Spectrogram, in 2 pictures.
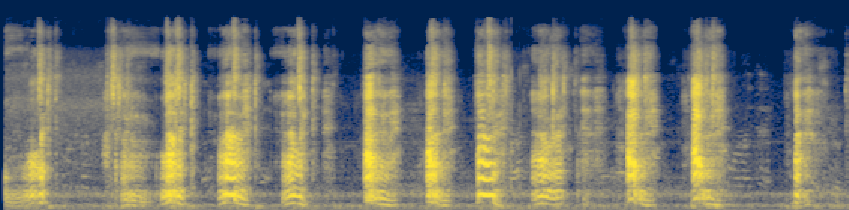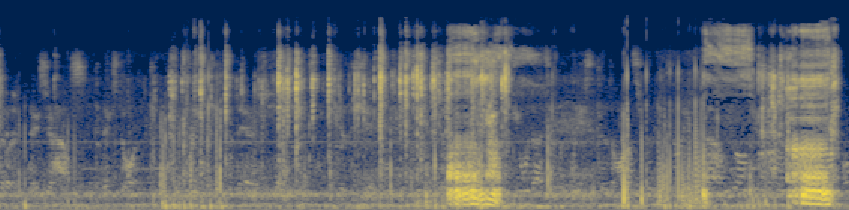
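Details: Male Norfolk Terrier doing an excited pre-eating 'dance' before crunching a bone, showing satisfaction: about a dozen short, rough grunting growls roughly once a second for ten seconds, then quieter scattered noises and a few later bursts.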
